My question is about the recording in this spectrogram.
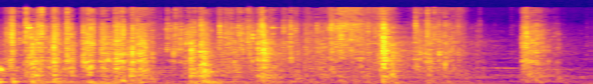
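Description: Clear plastic bags of small metal hardware crinkling and clicking as they are handled and set down on a steel table, a quick run of small clicks and crackles that stops about half a second before the end, followed by a single click.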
